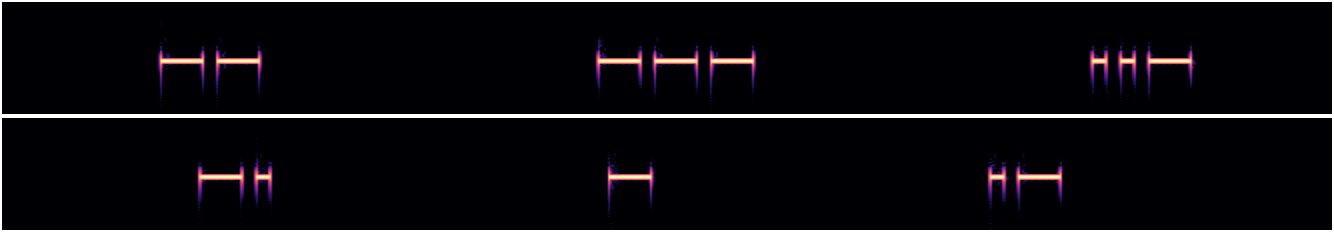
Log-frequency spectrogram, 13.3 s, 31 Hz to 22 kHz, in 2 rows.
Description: Morse code, heard as a keyed tone, about 17 wpm, spaced as for 5 wpm, 690 Hz. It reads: MOUNTA
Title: 8x Character Spacing - Top 300 Words - 17wpm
